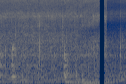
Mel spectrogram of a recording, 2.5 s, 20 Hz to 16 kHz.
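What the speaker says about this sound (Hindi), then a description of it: "1 कटा हुआ हमने प्याज लिया था, इसे सुनहरा कलर आने तक हम अच्छी तरह से भून लेंगे।" Chopped onion frying in a pan for a moong dal, a steady close sizzle and crackle with faint stirring scrapes throughout, broken by a brief cut near the end.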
